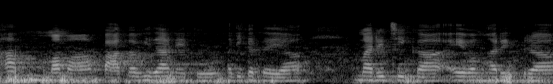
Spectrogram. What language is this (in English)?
Sanskrit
